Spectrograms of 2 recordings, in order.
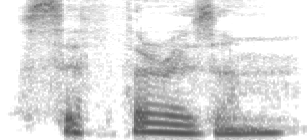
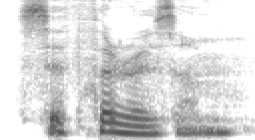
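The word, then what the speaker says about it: psithurism: Its definition as well as its pronunciation, as it was one of those tricky words that starts with a P, which isn't actually pronounced.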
